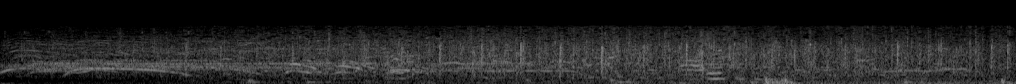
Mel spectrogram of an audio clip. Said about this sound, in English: Um, while my family and partners' families coming up here, can we just have a massive round of applause for all the organisers who pulled off this incredible march today?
